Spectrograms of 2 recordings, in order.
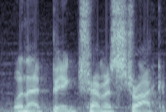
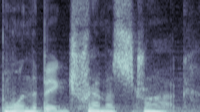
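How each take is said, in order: First: It is said in an Australian woman's accent. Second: It is said in a sultry voice.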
